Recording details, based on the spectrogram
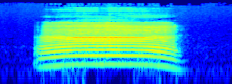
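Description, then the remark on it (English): A person imitates a cow's moo: one loud, steady, low droning call lasting just over a second, held at an even pitch and cut off cleanly, with no other sounds around it. “How could you forget the cow moo?”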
